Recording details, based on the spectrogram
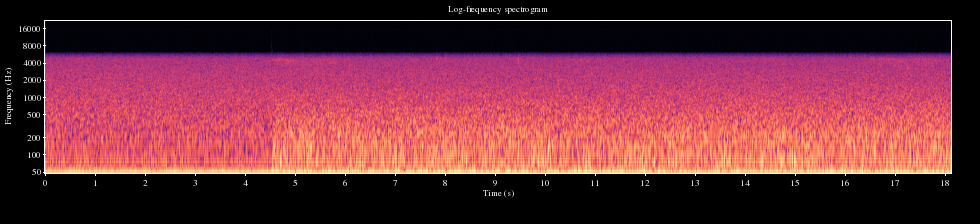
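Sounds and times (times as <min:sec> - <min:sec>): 
dense rushing hiss in a mountain forest at 1200 metres: 0:00.0 - 0:18.1.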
